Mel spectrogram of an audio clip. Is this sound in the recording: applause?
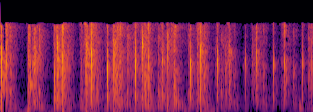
yes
